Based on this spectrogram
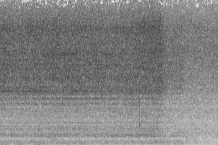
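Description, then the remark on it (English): A steam locomotive sits idling before departure, venting a loud, steady roar of hissing steam that eases slightly toward the end, heard out the window of a train compartment one back from the engine. No one speaks. “Don't know what that is, but anyway, that's the engine sorting itself out, I guess.”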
